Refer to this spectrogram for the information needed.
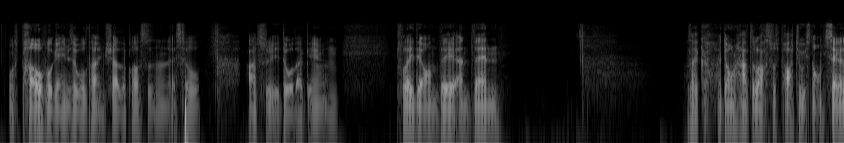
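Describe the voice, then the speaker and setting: A man with a very low, smooth and resonant voice talks through a loose, rambling monologue with plenty of enthusiasm and frequent restarts. The sound is dry and a little dull, like a lo-fi recording. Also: fairly bright tone, dry recording. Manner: meandering, enthusiastic, many restarts. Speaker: gaming video creator.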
